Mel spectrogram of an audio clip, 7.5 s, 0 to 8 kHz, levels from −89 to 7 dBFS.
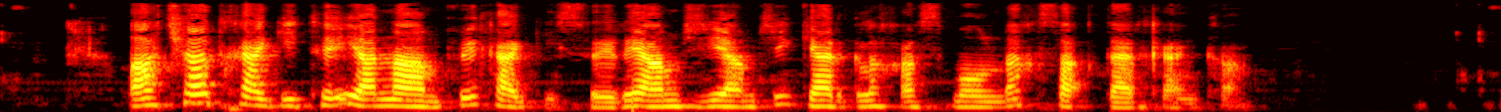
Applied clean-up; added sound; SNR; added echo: none; none; none; none.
